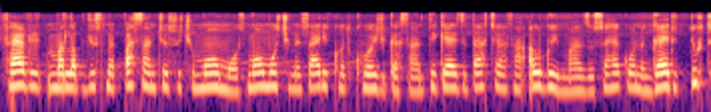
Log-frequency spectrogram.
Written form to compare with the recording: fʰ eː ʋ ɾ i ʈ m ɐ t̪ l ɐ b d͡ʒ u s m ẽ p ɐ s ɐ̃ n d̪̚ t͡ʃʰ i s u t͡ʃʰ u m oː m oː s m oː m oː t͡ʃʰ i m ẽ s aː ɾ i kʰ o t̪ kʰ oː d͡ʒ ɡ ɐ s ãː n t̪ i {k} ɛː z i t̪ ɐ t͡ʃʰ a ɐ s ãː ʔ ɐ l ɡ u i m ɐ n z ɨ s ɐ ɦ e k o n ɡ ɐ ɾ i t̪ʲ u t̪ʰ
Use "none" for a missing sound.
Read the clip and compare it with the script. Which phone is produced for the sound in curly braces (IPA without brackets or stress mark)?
k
